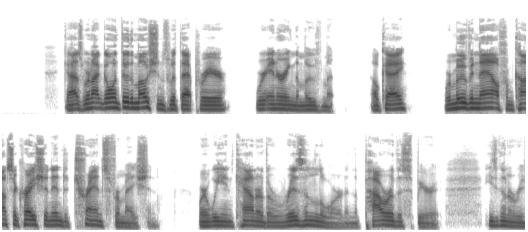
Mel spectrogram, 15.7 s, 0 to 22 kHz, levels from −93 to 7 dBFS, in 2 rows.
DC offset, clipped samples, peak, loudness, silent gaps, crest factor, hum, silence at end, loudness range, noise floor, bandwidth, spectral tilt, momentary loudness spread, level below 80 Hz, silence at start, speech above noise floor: under 0.1%; under 0.1%; -6 dBFS; -23 LUFS; 3.51-3.74 s, 5.01-5.11 s, 5.20-5.41 s, 6.24-6.64 s, 10.28-10.44 s, 10.71-10.81 s; 18 dB; none; 0 s; 5 LU; under -90 dBFS; 13 kHz; -5 dB/octave; 16 LU; -54 dBFS; 0.95 s; over 67 dB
